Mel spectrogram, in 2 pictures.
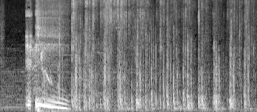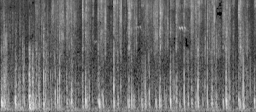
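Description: Footsteps patter quickly as a game character runs.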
